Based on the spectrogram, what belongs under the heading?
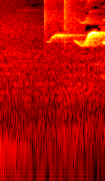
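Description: A brief fragment of a Bahia seedeater's song: a clear, high whistled note that slides and grows louder, ending abruptly. No other sounds.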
